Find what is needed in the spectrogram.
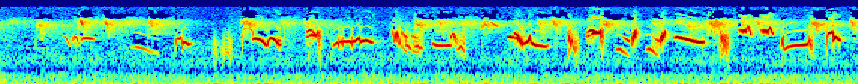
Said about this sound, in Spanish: Imaginen un arbusto repleto de tangaras y oropéndolas, como estas calandrias castañas.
